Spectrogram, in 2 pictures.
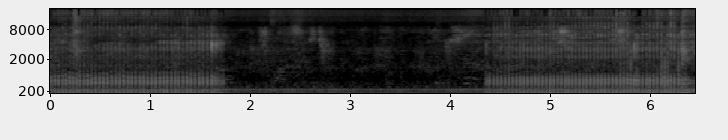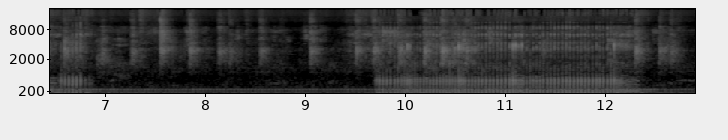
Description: My dog snoring is so cute and funny!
